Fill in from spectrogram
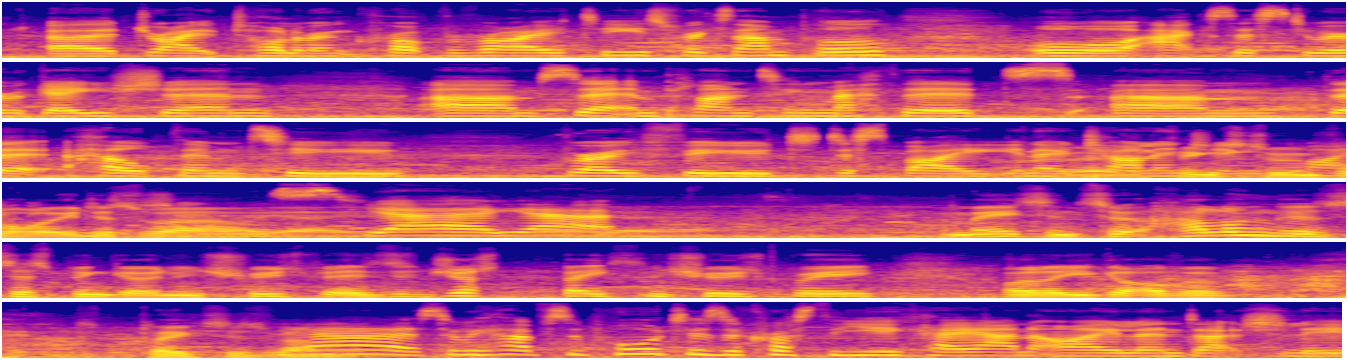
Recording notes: Shrewsbury Food Festival. Walked the whole festival for 2 days gathering interviews.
